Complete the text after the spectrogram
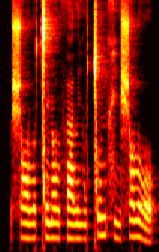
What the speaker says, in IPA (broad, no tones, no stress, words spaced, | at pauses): ʃɔloǀi ɳɔlθaliw ǀunxi ʃɔlo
